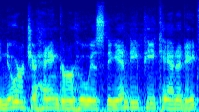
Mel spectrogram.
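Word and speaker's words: Noor Jahangir: pronouncing your name correctly so it's actually pronounced newer john gear newer john gear okay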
